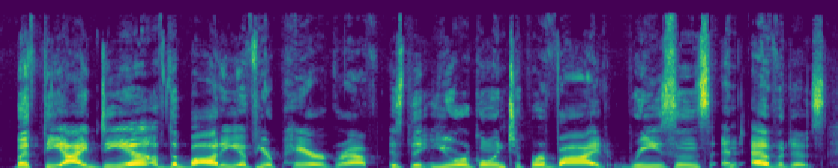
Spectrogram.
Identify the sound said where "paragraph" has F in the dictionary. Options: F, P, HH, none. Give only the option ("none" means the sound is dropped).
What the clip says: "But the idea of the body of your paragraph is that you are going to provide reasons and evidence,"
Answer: F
